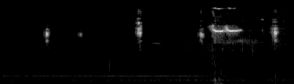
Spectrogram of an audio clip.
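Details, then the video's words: Red-winged blackbird perched in a tree in Southern Ontario, Canada, giving loud alarm calls, possibly at a nearby animal; sharp, high, isolated chips spaced irregularly, then a brief buzzy note and a final chip. "Red-winged Blackbird Alarm Call"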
